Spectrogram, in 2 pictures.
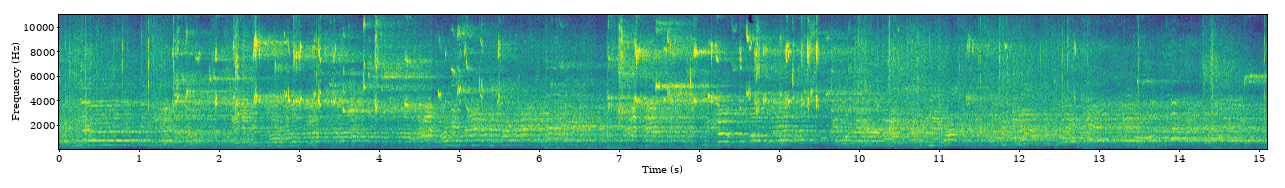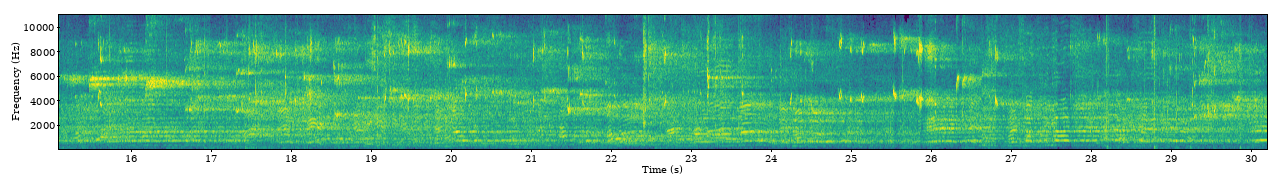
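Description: Live court sound of an indoor basketball game: a basketball bouncing on a hardwood court as players dribble, under continuous overlapping calls and chatter from players and bench.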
